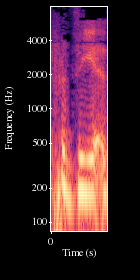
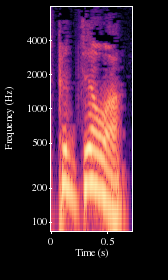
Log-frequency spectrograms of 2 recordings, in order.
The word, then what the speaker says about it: Padilla: It is not Padilla. It's Padilla. You know, we all think we're so smart. We're saying it the Spanish way. His name is actually, it is pronounced with a double L.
